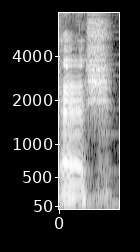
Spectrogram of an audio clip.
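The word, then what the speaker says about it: Æ: it with i mean it's just x the letter x and then it's a which is pronounced like ash and then it's a12 a12 is my contribution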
